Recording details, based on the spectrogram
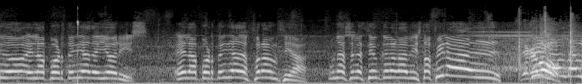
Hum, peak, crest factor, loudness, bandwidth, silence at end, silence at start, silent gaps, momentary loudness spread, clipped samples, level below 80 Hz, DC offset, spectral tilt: none; 0 dBFS; 12 dB; -12 LUFS; 16 kHz; 0 s; 0 s; none; 11 LU; under 0.1%; -40 dBFS; 5%; -3.5 dB/octave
